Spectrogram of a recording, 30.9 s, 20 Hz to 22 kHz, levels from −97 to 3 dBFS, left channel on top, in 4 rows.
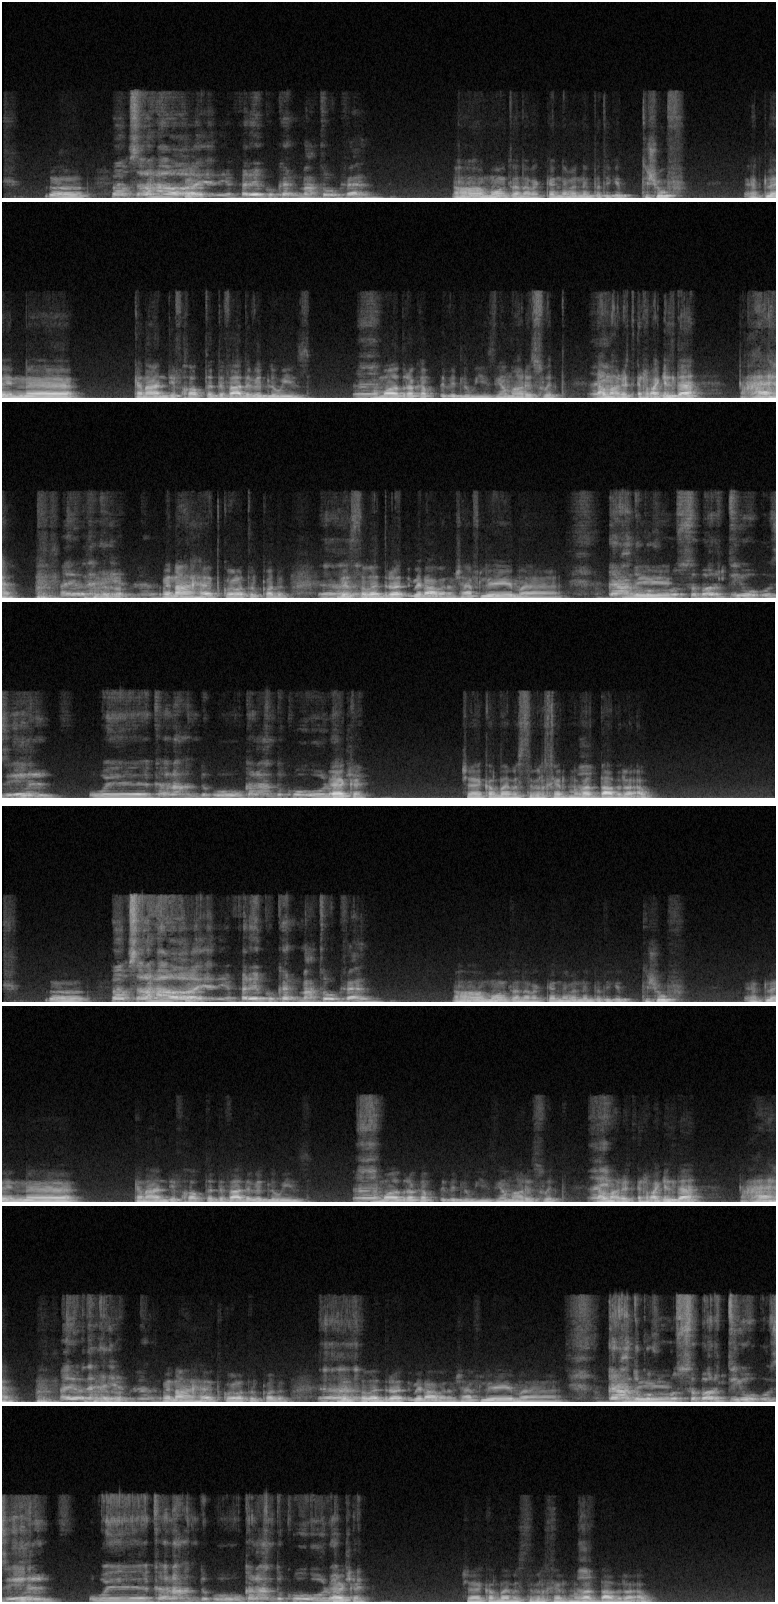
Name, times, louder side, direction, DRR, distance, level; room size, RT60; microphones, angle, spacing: voice 1, 0.4-0.8 1.8-2.0 4.5-6.8 7.4-8.5 9.1-10.7 11.4-13.3 13.7-14.7 15.1-16.0 16.4-16.7 17.1-21.1 21.7-22.2 26.5-26.8 27.8-29.7, left 2 dB, 85° left, 1.4 m, -26 dB
voice 2, 1.1-3.8 11.2-11.6 13.6-13.8 16.1-17.1 18.6-19.1 21.2-23.8 24.1-26.6 29.0-29.1, right 1 dB, 80° right, 2.6 m, -30 dB
10.5 x 4.4 x 5.5 m
head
